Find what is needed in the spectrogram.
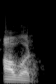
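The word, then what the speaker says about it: hour: खैर, लेकिन इन सारे वर्ड्स में एच जो है वो साइलेंट लेटर है, प्रोनाउंस नहीं होता। तो जैसे हमने लिखा है ये आवर, आ, तो ये वही साउंड हो गया जो ऑरेंज में होता है।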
